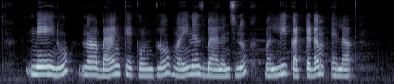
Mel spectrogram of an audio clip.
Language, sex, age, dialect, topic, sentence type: Telugu, female, 18-24, Utterandhra, banking, question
